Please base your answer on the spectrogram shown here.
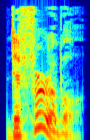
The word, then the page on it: deferrable: British English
